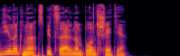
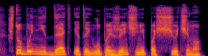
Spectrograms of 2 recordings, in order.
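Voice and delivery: plain reading voice

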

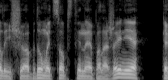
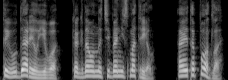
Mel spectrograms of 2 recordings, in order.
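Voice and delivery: high-pitched, indignant reproach; indignant accusation; 8 semitones higher, 4 dB louder than usual. A narrator's reading. Lita condemns Alan's sneak blow, indignant.

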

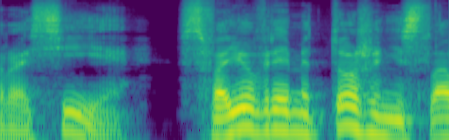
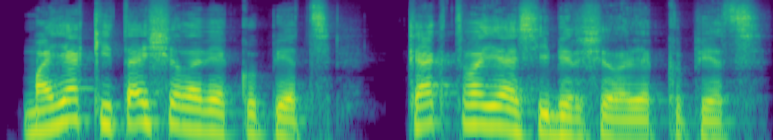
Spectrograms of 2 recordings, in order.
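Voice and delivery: Chinese merchant voice; 6 semitones higher, 3 dB louder than usual. A narrator's reading.

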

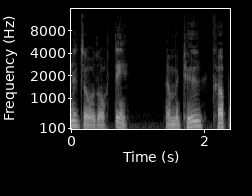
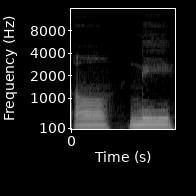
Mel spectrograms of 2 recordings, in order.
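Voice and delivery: slow demonstration; slower than usual. Shown as a demonstration. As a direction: take Anitali slowly and carefully. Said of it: "It's pronounced like this".

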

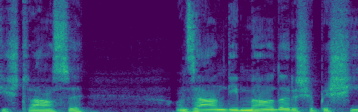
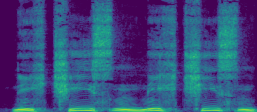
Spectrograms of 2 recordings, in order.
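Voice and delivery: higher, louder yell of Nicht schießen; crowd yelling; 7 semitones higher, 4 dB louder, slower than usual. A narrator's reading. Crowd shouts at the soldier aiming at civilians, desperate yell. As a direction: shout to stop the soldier firing. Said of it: "brüllten wir alle".

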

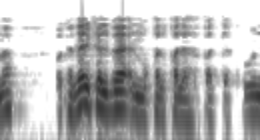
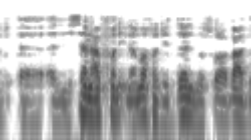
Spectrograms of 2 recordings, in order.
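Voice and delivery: ordinary talk

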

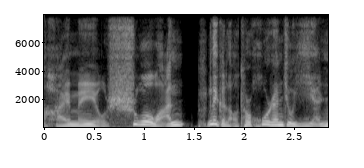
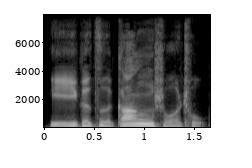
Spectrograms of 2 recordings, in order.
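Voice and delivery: ordinary delivery, nothing marked

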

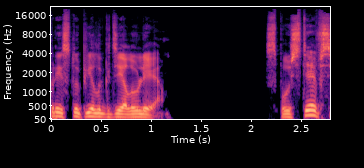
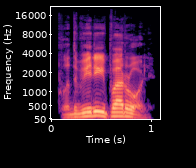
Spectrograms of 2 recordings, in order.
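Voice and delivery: irritated. Acted. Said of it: "с некоторым раздражением выдал Виктор".

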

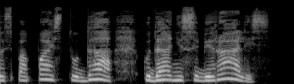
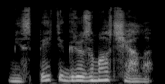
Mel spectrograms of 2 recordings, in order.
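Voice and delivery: usual speaking voice

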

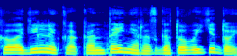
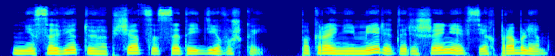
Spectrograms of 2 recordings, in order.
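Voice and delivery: ordinary delivery, nothing marked

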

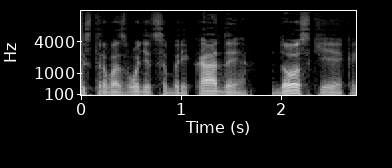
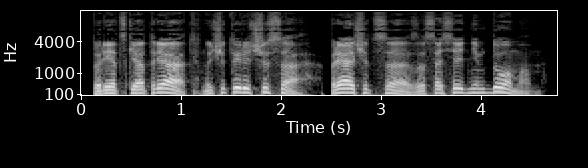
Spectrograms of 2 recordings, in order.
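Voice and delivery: loud lookout shout; shouted warning; 6 semitones higher, 8 dB louder than usual. Acted. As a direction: yell the alarm from the roof. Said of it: "выкрикнул один из бойцов".

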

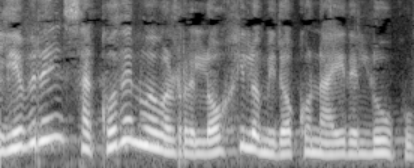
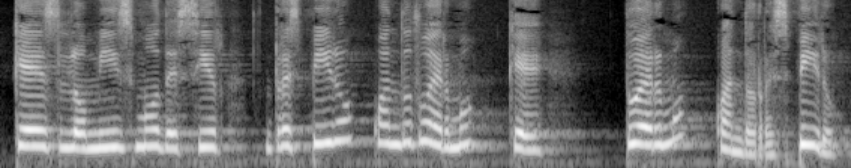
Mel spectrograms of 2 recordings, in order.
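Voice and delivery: slow, higher-pitched sleep-talking dormouse; 6 semitones higher, 3 dB louder, slower than usual. A narrator's reading. The dormouse joins in, as if talking in its sleep. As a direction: drone it slowly, as if dreaming aloud. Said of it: "parecía estar hablando en sueños".

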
